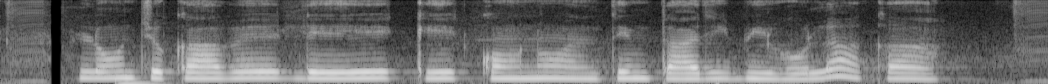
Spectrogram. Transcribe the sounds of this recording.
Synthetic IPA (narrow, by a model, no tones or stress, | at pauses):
loːnt͡ʃʊkaːweleːkekɔːnõə̃nt̪ɪmt̪aːɾik̚bʱiːɦoːlaːkaː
